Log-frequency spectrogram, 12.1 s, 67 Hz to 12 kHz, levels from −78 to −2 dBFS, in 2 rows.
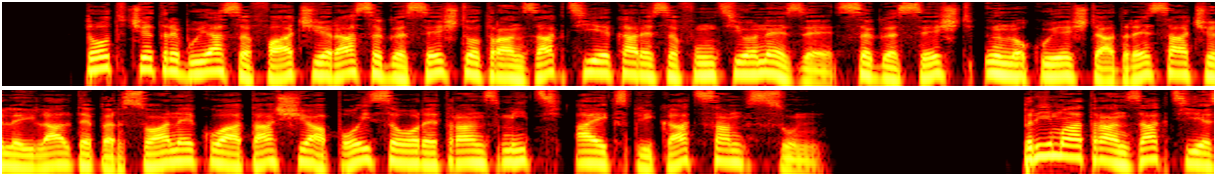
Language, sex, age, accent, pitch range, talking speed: Romanian, male, 30-49, native, 120-150 Hz, 165 wpm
